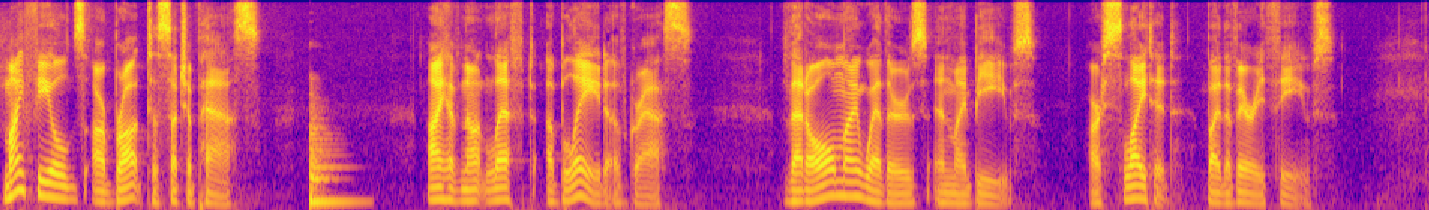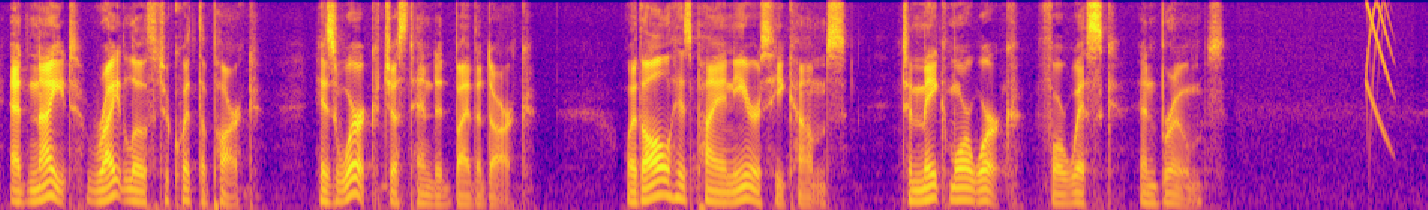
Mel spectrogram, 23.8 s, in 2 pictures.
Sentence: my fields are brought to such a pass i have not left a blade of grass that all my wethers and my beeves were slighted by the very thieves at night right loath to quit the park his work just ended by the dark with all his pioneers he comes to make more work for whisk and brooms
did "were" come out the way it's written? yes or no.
no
